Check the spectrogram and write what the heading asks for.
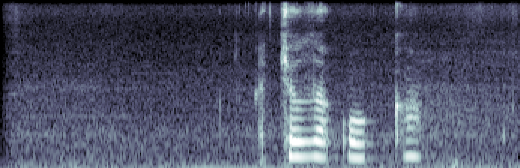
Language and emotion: Russian, neutral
